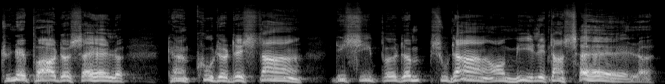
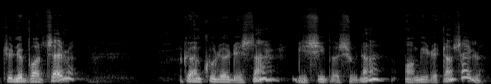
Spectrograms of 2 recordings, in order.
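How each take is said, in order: First: It is declaimed in a grand, theatrical way. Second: It is said plainly, without grand declamation.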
